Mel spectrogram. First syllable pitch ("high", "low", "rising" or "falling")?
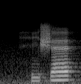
low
